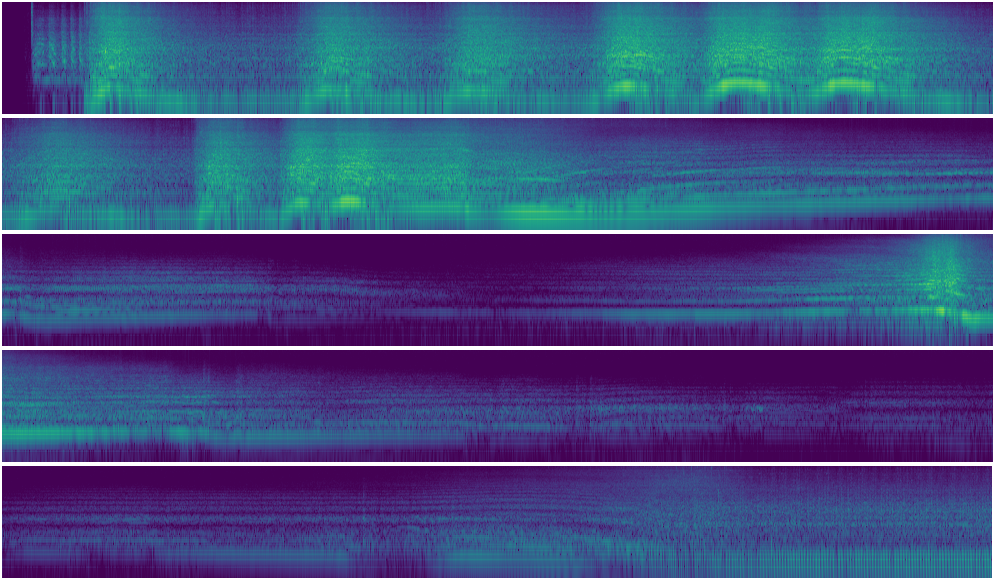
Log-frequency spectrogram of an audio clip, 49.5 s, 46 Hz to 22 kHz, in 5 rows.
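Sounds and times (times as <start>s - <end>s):
Suzuki GSX 1300 R Hayabusa motorcycle engine: 0.3s - 21.7s, 25.8s - 34.3s, 39.8s - 49.5s.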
